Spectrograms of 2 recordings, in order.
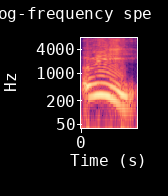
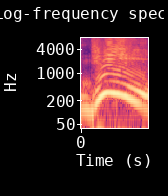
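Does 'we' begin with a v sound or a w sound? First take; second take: w; v. First: The word begins with a w sound. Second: The word begins with a v sound. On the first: This is how the native teacher wanted it. The speaker calls it right. "It is উই" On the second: This is how the learner said it. The speaker calls it wrong. "It is not ভি"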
